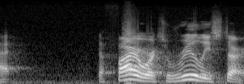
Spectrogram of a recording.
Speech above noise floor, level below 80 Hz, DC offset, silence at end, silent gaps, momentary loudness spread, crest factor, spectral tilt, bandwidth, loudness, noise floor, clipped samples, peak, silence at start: 34 dB; -46 dBFS; under 0.1%; 0 s; none; 18 LU; 12 dB; -5 dB/octave; 17.5 kHz; -10 LUFS; -44 dBFS; 0.9%; 0 dBFS; 0 s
